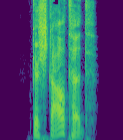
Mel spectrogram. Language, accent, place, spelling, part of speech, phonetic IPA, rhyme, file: German, Germany, Berlin, gestartet, verb, [ɡəˈʃtaʁtət], -aʁtət, De-gestartet.ogg
- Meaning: past participle of starten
